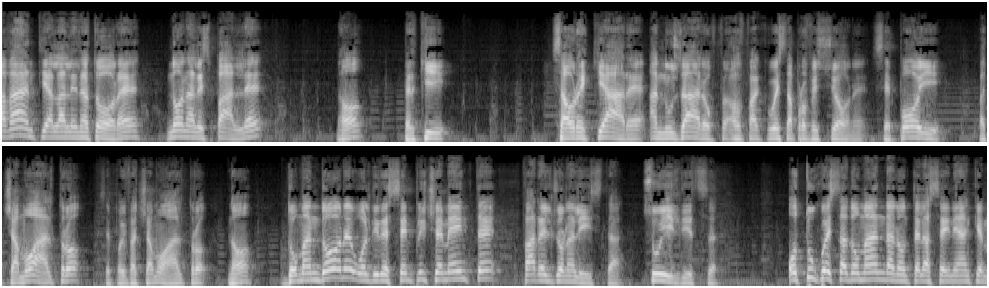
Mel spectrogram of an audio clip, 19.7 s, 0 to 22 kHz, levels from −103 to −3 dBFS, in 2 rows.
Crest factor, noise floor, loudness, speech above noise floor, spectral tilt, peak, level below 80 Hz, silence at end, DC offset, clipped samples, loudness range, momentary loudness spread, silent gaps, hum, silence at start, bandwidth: 22 dB; -58 dBFS; -23 LUFS; 35 dB; -4 dB/octave; -2 dBFS; -52 dBFS; 0 s; under 0.1%; under 0.1%; 3 LU; 11 LU; none; none; 0 s; 16 kHz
